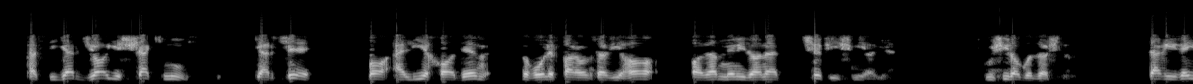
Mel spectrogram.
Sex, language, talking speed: male, Persian, 120 wpm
